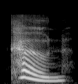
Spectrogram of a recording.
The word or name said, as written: cone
